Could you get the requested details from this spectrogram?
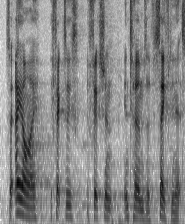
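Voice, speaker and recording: Music plays in the background as a man talks in a fairly high voice. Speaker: radiographer speaker at conference. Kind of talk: conference talk and Q&A answer.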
